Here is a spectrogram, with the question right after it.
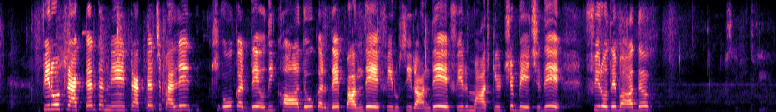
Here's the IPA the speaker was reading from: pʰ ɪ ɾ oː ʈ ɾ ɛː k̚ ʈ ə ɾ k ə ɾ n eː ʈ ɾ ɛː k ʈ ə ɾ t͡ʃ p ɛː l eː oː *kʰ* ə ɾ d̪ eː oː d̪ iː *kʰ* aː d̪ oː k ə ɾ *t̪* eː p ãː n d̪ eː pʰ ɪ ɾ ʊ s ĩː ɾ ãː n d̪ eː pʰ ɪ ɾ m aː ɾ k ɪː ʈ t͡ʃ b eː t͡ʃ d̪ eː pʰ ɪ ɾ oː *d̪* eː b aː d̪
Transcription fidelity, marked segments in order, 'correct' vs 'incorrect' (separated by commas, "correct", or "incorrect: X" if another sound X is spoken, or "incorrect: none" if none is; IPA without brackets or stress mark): incorrect: k, correct, incorrect: d̪, correct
